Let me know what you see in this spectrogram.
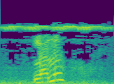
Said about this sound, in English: Can you hear the crickets?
